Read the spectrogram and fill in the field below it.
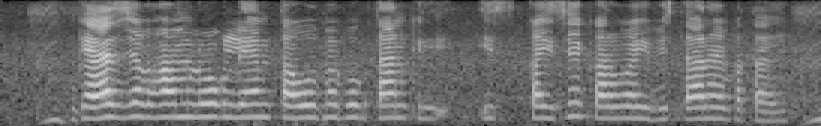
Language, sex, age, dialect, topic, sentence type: Magahi, female, 31-35, Western, banking, question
